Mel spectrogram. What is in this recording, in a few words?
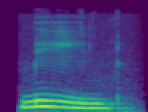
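"min", Scottish Gaelic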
